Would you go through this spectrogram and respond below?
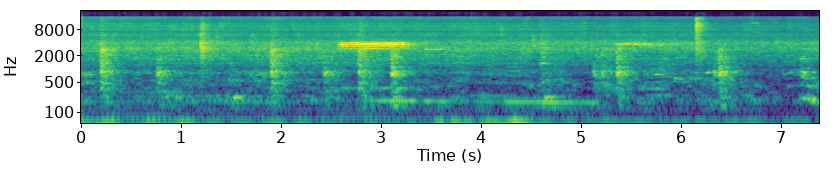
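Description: Onion pieces frying in a pan until golden, a steady soft sizzle and hiss with occasional stirring scrapes, heard close and moderately loud throughout.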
